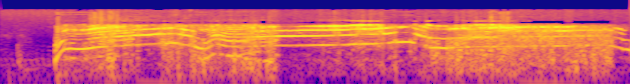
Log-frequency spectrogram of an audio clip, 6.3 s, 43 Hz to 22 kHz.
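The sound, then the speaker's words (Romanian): A voice imitates a Formula 1 engine with one loud, sustained, buzzing whine that holds steady, dips and rises in pitch, then cuts off after about six seconds. “de data asta a fost pentru mult mai aproape de un motor de Formula 1.”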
